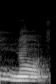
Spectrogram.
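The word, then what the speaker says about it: gnaw: देखिए, सबसे पहला वर्ड है नौ।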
